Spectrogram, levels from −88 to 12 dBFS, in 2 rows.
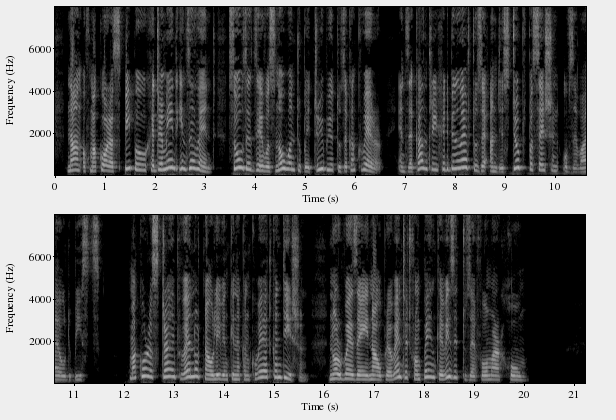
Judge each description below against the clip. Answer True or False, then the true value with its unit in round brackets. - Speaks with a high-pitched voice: True (255 Hz)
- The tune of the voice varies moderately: False (7.5 semitones)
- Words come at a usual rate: True (165 wpm)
